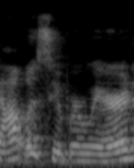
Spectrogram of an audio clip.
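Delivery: plain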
